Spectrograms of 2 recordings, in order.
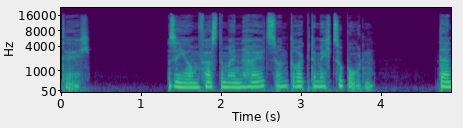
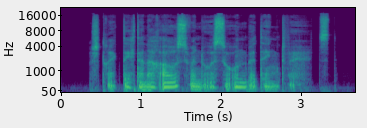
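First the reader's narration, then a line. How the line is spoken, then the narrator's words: Murmuring. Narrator (German): murmelte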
